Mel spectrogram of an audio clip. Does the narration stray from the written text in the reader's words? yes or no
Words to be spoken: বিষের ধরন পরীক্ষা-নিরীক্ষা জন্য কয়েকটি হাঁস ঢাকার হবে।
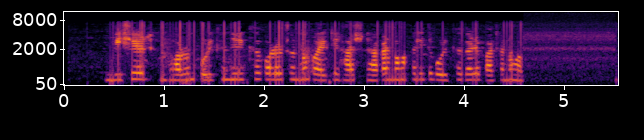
yes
